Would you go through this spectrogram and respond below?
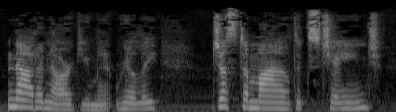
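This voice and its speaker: A woman's voice: medium pitch, normal speed, close to an everyday voice. A woman acting in a radio drama as an uneasy, worried wife of a military officer. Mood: troubled. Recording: music bed underneath.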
